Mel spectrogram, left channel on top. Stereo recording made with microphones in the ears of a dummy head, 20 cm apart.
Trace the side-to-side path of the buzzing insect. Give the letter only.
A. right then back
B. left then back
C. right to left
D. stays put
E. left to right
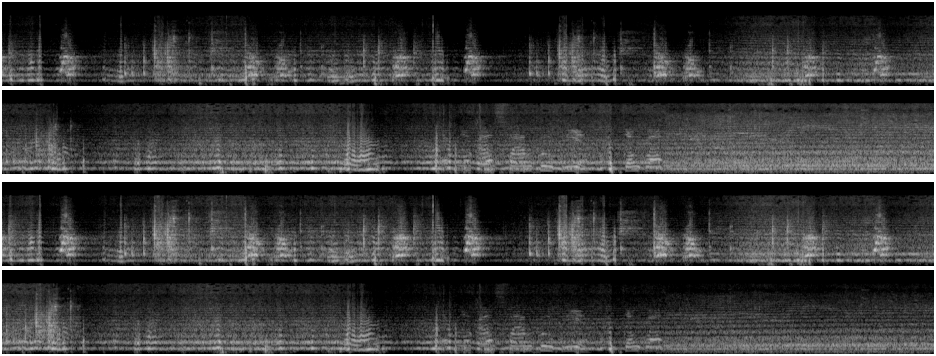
C.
